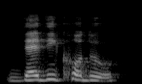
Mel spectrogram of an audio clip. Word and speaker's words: Dedikodu: I was pretty sure that's how it was pronounced, but I didn't want to actually say it until I heard you say it, so... Because I Googled it, how to pronounce it, and that's what came up, so Dedikodu.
